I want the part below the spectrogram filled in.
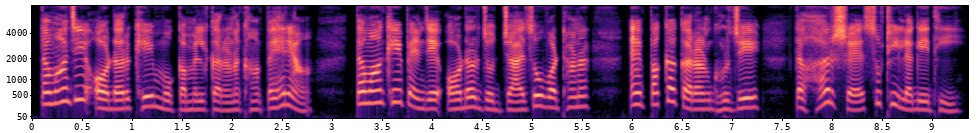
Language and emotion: Sindhi, neutral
